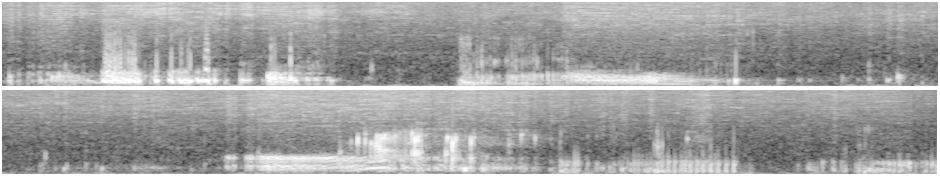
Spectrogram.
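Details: Stomach growling from hunger (ASMR recording): loud gurgling, rumbling bowel sounds in several long bursts with quieter gaps; ordinary borborygmi.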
